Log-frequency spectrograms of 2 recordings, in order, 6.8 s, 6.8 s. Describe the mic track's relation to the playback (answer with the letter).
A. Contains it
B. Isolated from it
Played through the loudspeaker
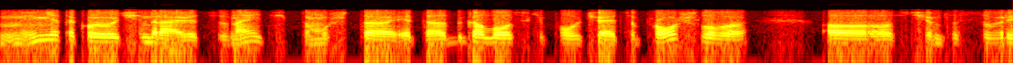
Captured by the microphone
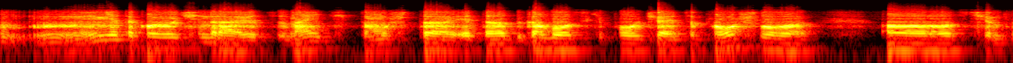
A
